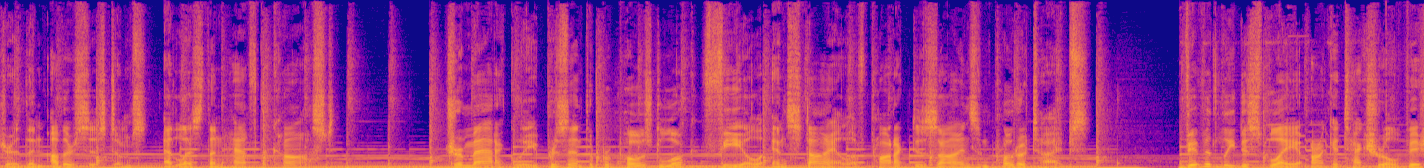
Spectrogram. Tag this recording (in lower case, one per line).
speech
music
